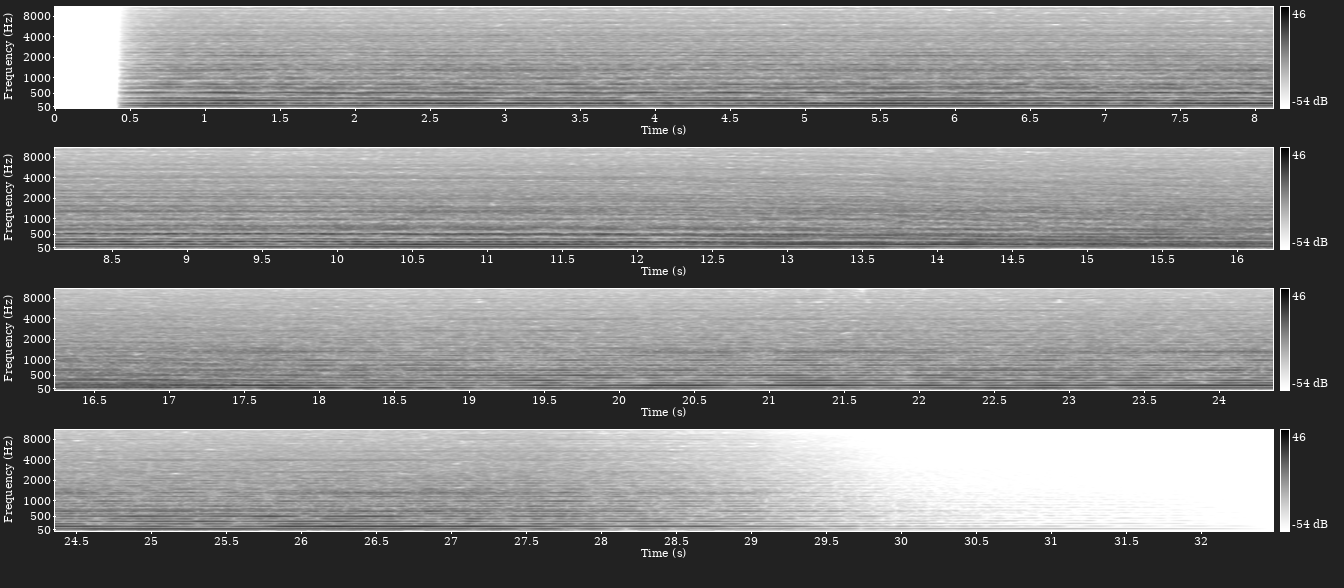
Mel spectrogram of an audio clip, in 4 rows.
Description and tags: A short transitional piece.
GEAR: Pro Tools 10.3.9, Korg Triton, Arp 2600 (vst)
CREATED ON: April 26, 2015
